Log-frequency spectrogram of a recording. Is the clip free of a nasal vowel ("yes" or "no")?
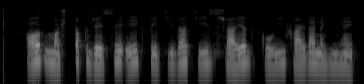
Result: no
